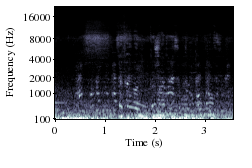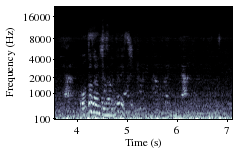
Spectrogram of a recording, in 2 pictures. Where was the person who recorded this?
in a car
